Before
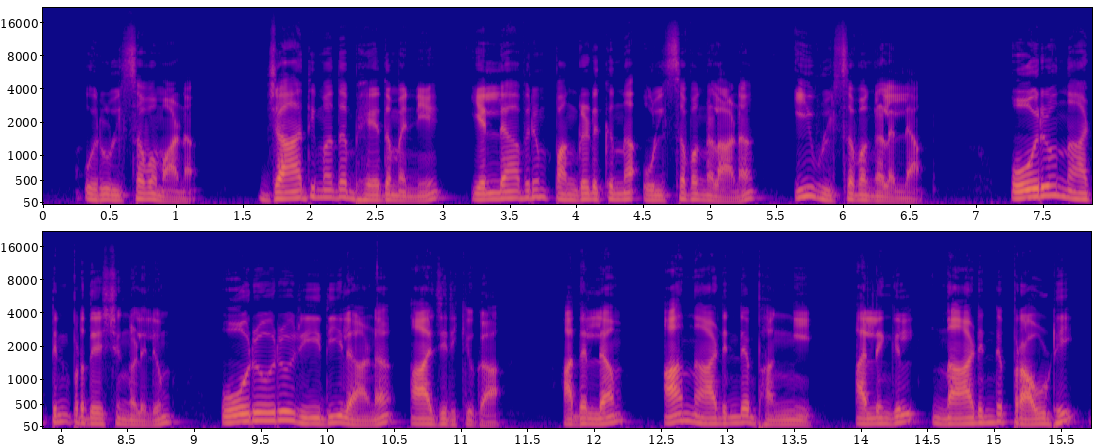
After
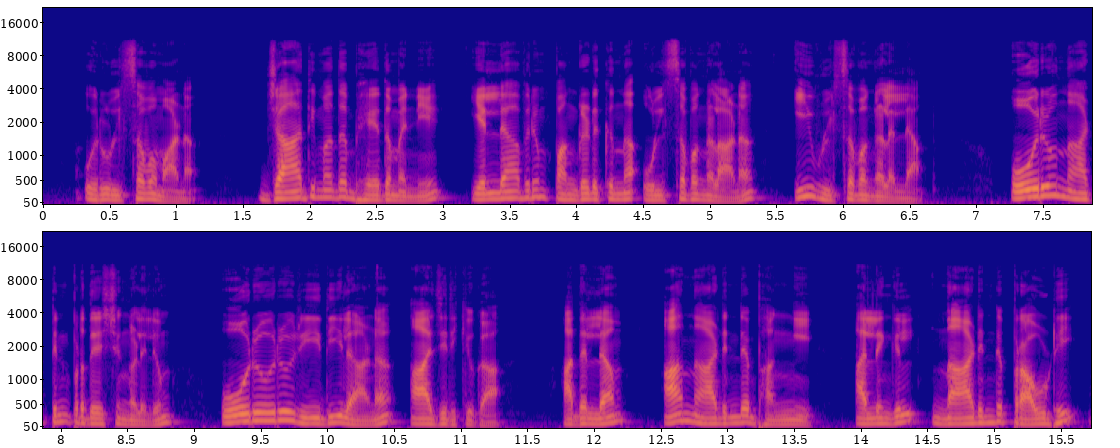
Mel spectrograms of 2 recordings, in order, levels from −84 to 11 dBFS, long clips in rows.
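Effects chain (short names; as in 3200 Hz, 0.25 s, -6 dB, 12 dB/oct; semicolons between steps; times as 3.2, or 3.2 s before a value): brick-wall FIR low-pass 11000 Hz; gain +4 dB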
